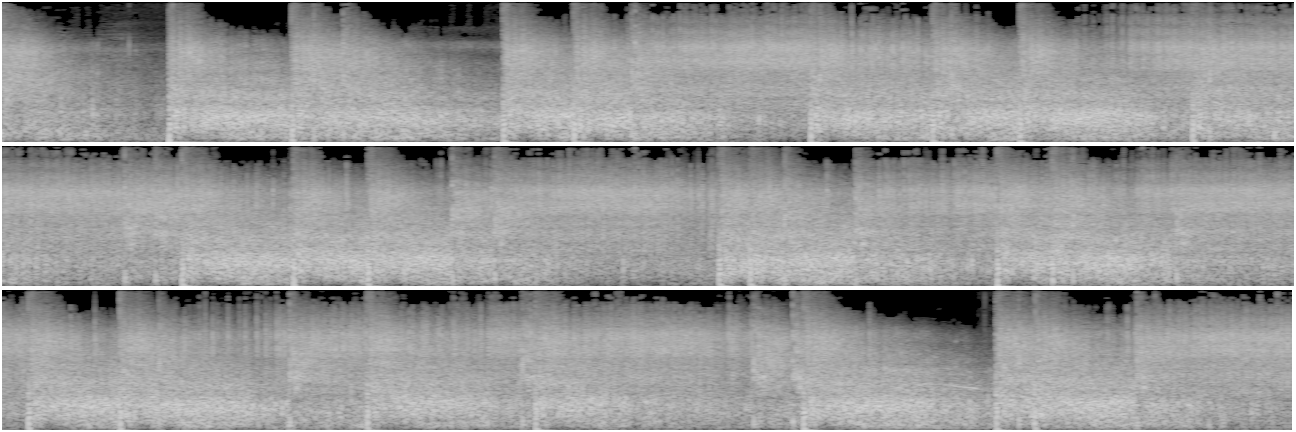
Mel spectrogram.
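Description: Fireworks display: a dense, near-continuous crackle of crackling stars, with fresh loud salvos setting in every few seconds.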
